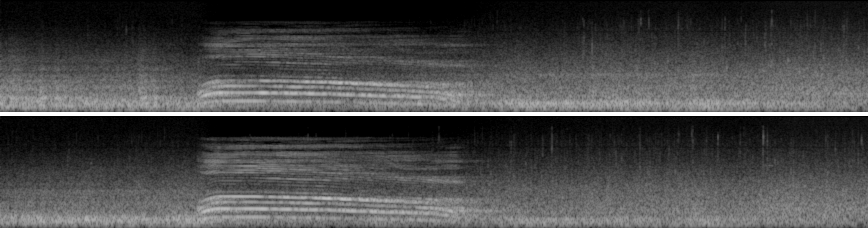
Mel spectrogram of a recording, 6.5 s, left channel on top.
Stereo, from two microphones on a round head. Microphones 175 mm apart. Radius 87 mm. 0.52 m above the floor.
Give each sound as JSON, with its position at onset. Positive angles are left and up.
{"t": 1.5, "sound": "a shout", "side_deg": -80, "distance_m": 7.0}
